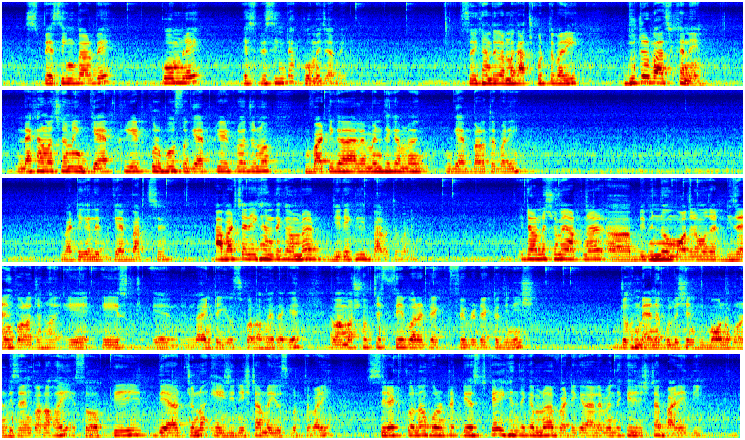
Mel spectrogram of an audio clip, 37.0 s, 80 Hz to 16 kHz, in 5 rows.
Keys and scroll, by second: 24.8 Delete.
